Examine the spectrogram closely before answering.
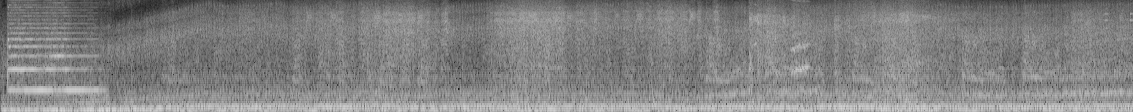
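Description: A car engine revs up and roars at speed.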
